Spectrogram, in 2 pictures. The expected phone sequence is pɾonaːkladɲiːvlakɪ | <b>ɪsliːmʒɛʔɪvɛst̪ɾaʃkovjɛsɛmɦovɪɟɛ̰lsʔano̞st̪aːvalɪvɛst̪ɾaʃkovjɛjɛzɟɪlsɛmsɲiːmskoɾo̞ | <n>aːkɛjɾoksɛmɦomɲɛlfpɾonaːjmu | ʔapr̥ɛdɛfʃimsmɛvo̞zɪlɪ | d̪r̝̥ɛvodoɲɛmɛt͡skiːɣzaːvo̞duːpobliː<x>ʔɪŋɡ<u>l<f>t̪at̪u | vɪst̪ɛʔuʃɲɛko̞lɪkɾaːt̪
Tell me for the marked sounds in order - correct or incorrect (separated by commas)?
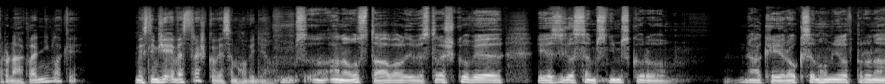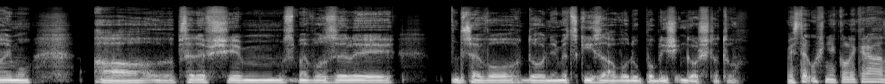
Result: incorrect, incorrect, incorrect, incorrect, incorrect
